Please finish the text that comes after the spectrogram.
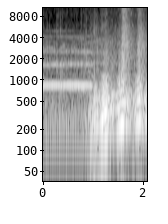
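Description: A loud car passes in a Labor Day parade in Kensington, its engine holding a steady tone before revving hard in three surging bursts close by.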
